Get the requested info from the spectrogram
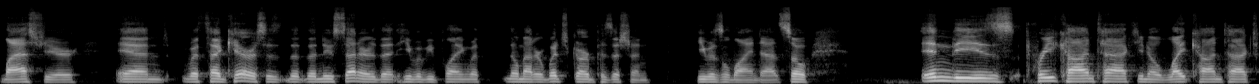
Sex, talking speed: male, 160 wpm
